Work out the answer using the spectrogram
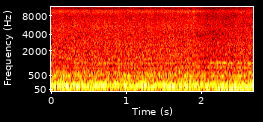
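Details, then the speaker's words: Onan 4000 RV generator, after a starter problem owner suspects was a loose wire, running with the air conditioner on cool as load: steady, even low drone with no knocks, surging or hunting. Running healthy under load. "there's the load too see how she sounds like she's doing all [Music] right"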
